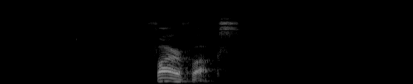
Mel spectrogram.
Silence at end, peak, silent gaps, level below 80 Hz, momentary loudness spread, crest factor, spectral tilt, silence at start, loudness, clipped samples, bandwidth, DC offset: 1.75 s; -22 dBFS; none; under -90 dBFS; 12 LU; 22 dB; -3.5 dB/octave; 1.55 s; -39 LUFS; under 0.1%; 9.6 kHz; under 0.1%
